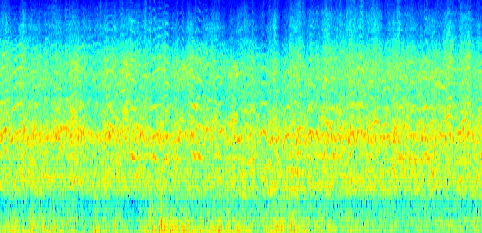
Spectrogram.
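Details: Snow geese returning from the bay at sunset, Forsythe National Wildlife Refuge, Oceanville, New Jersey; a massed, ceaseless honking chorus, reedy and nasal, that swells slightly midway, over a soft low background rumble.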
